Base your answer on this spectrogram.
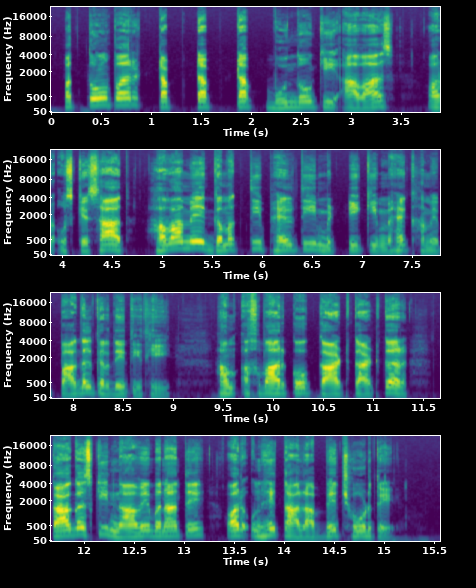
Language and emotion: Hindi, neutral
